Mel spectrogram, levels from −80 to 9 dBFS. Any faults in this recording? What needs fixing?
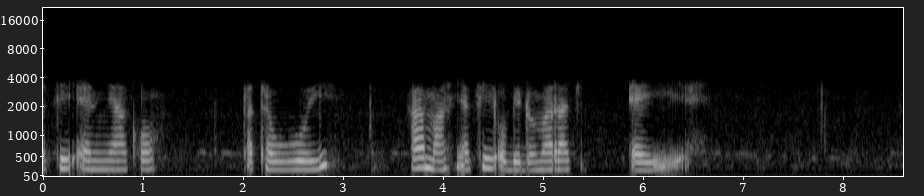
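AMR narrowband mobile codec throughout. Nothing passes above 3.5 kHz. The heavy buzz fits the 5.15 kbps mode. Prevent it by capturing wideband audio, not phone-line audio.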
